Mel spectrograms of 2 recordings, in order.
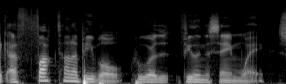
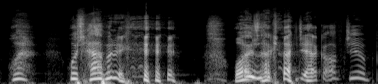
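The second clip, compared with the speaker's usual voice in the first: very high, squealed disbelief; comic freak-out at what you're witnessing; panicked bewilderment; 13 semitones higher, 4 dB louder than usual. Retold or imitated. Freshman watching Jim get renamed, panicked bewilderment.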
